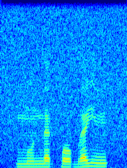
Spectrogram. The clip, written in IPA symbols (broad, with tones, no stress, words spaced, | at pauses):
mũ˨ nɛ˧ k͡po˨bɛ˨˦jĩ˧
